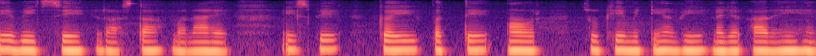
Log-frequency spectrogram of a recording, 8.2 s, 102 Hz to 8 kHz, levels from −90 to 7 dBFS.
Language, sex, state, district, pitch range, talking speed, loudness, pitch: Hindi, female, Uttar Pradesh, Etah, 160-165 Hz, 130 wpm, -15 LUFS, 165 Hz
